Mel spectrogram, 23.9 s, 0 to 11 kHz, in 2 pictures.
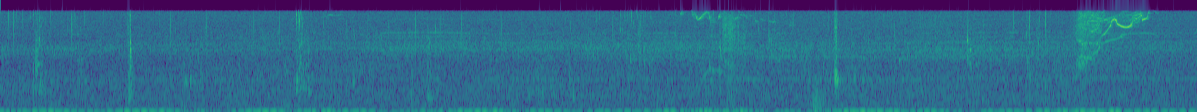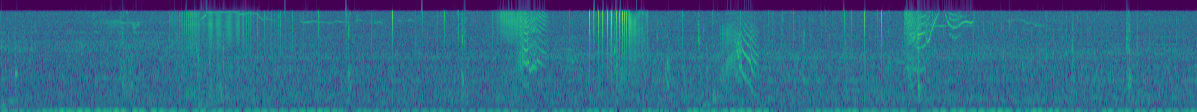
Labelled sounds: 10.7	11.6	killer whale, southern Alaska resident, 1.2 to 8.0 kHz
16.9	17.5	killer whale, southern Alaska resident, 0.64 to 8.0 kHz
19.1	19.7	killer whale, southern Alaska resident, 0.83 to 8.0 kHz
20.9	21.7	killer whale, southern Alaska resident, 0.78 to 8.0 kHz

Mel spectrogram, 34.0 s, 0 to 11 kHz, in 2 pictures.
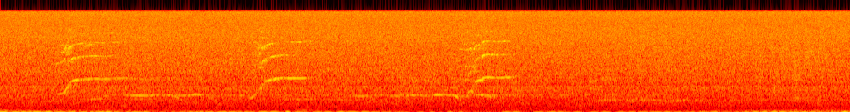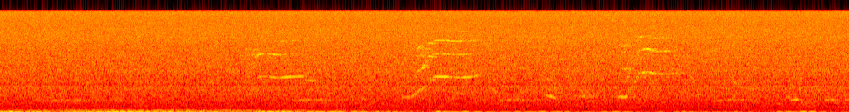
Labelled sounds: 1.2	2.0	humpback whale, 0.80 to 3.0 kHz
5.2	6.1	humpback whale, 0.86 to 3.0 kHz
9.2	10.2	humpback whale, 0.83 to 2.9 kHz
22.3	23.1	humpback whale, 0.99 to 2.2 kHz
25.6	26.3	humpback whale, 0.90 to 3.3 kHz
29.7	30.4	humpback whale, 1.1 to 2.6 kHz

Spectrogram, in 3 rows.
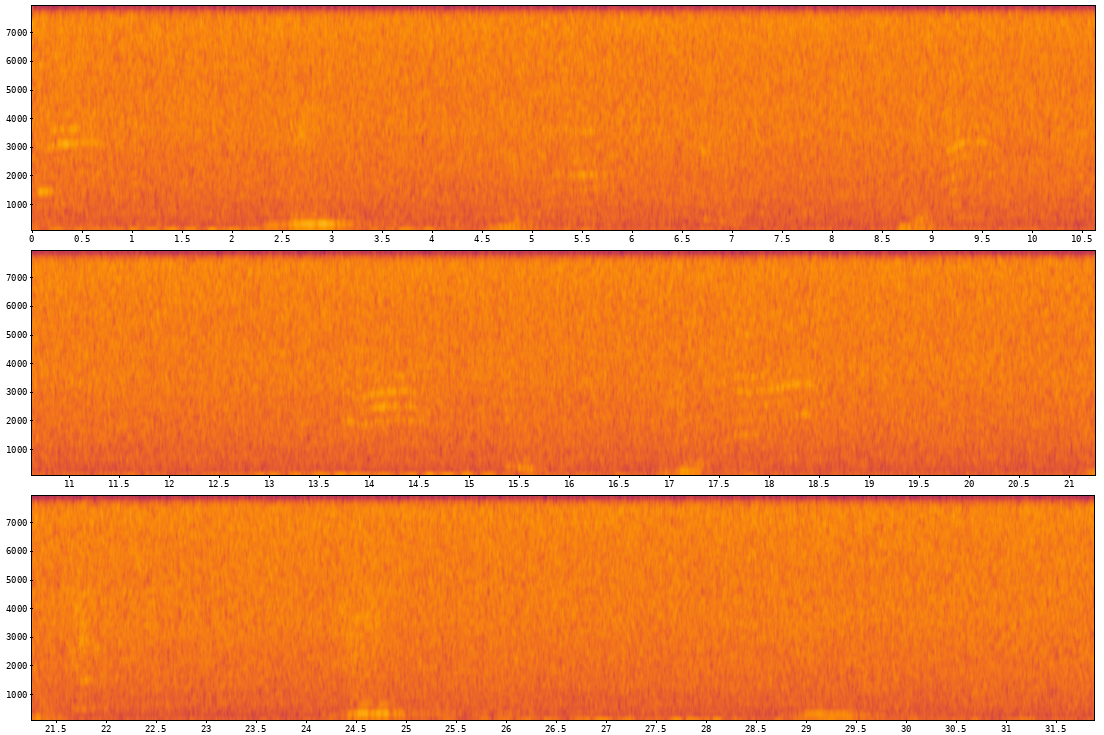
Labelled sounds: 0.0	0.7	humpback whale, 1.4 to 3.7 kHz
5.4	5.7	humpback whale, 2.0 to 2.1 kHz
9.1	9.4	humpback whale, 2.8 to 3.3 kHz
13.8	14.4	humpback whale, 2.3 to 3.1 kHz
17.6	18.5	humpback whale, 1.5 to 3.4 kHz

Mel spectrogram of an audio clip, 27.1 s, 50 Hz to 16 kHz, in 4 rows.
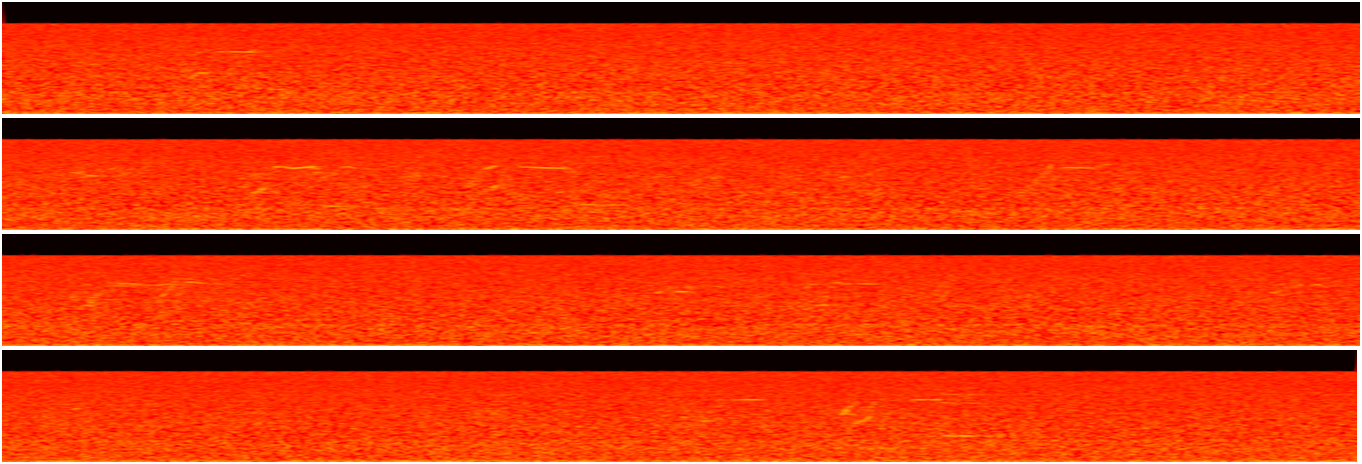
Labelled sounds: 1.1	1.3	killer whale, southern resident, J clan, L pod, call S02iii, 2.9 to 3.1 kHz
8.1	8.4	killer whale, southern resident, J clan, L pod, call S02iii, 2.9 to 3.2 kHz
9.4	9.6	killer whale, southern resident, J clan, L pod, call S02iii, 2.8 to 3.2 kHz
14.1	14.5	killer whale, southern resident, J clan, L pod, call S02iii, 2.8 to 3.1 kHz
23.9	24.2	killer whale, southern resident, J clan, L pod, call S02iii, 2.9 to 3.1 kHz

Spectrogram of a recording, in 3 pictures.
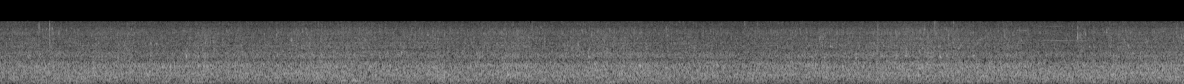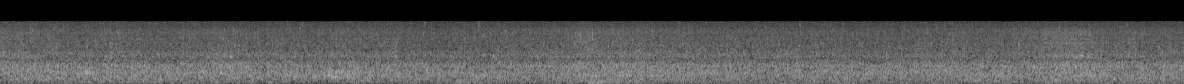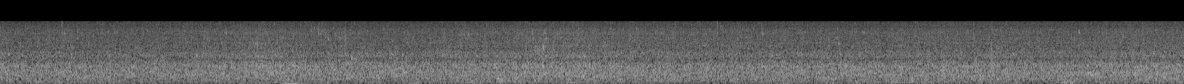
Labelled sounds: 10.3	10.7	killer whale, northern resident, G clan, 3.0 to 6.3 kHz

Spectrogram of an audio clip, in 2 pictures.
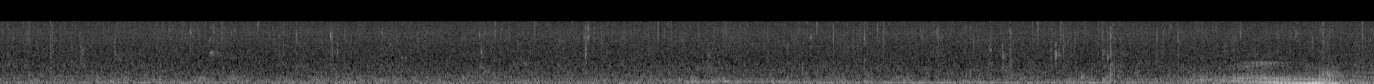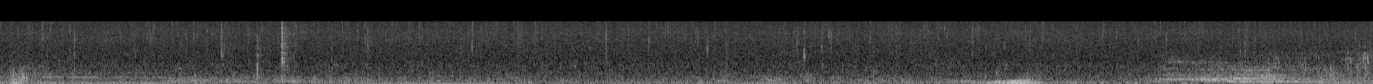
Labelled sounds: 12.4	12.8	humpback whale, 0.81 to 1.1 kHz
25.4	25.8	humpback whale, 0.94 to 1.2 kHz

